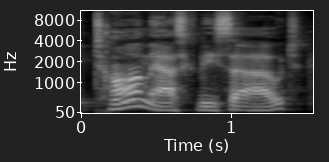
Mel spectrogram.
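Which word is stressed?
Tom. The word Tom carries the main stress. It was this person, not another, who asked. "I'm stressing Tom because that's who I want you to understand did this action"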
